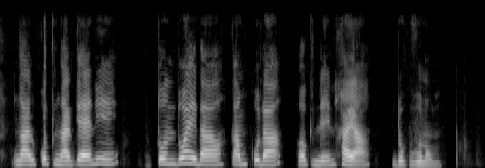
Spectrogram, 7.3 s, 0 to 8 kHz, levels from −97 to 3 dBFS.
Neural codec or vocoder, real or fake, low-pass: codec, 16 kHz, 4 kbps, FunCodec, trained on Chinese and English, 50 frames a second; fake; 7.2 kHz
